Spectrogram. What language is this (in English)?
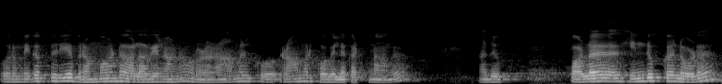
Tamil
